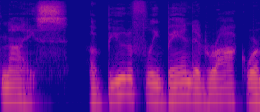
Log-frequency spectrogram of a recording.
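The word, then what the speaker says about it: gneiss: And at the deepest levels, under the greatest pressure and heat, shist can transform into nice, pronounced nice, a beautifully banded rock where minerals have segregated into alternating light and dark layers.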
